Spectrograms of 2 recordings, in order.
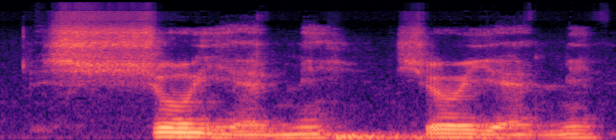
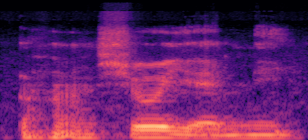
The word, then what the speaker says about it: Soyemi: So Shoyemi. That's the pronunciation. Not so. It's show, as in show. Shoyemi.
